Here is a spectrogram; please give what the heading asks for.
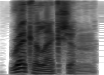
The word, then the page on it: recollection: British English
